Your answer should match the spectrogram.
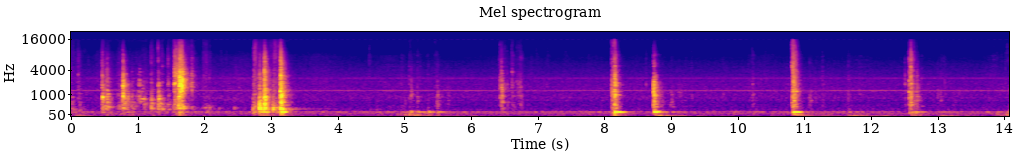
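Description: A quick run of knocks and rustles as a cardboard card box and cards are slid and set down on a table, then a handful of single sharp clicks a second or two apart, over a faint steady hum.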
